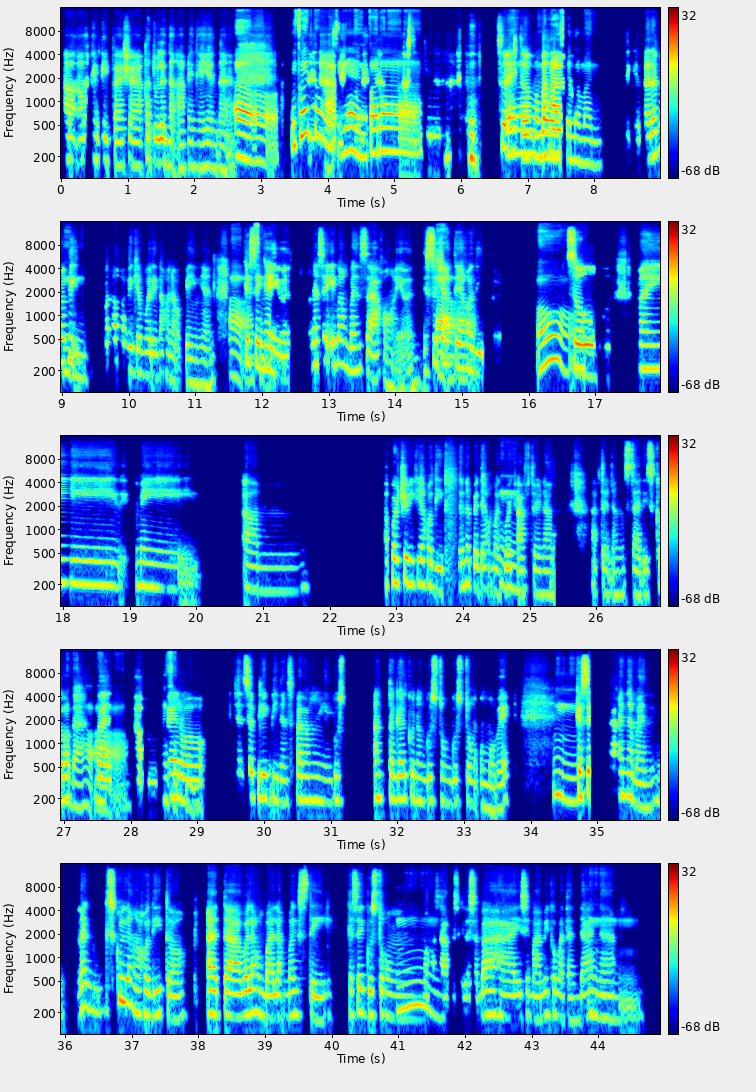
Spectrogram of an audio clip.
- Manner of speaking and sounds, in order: other background noise; unintelligible speech
- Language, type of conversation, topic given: Filipino, unstructured, Ano ang palagay mo sa pagtanggap ng mga bagong ideya kahit natatakot ka, at paano mo pinipili kung kailan ka dapat makinig sa iba?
